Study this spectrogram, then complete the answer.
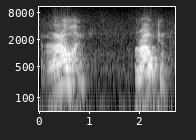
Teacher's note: The American speaker is substituting an American R sound and an American K sound for the German sounds.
